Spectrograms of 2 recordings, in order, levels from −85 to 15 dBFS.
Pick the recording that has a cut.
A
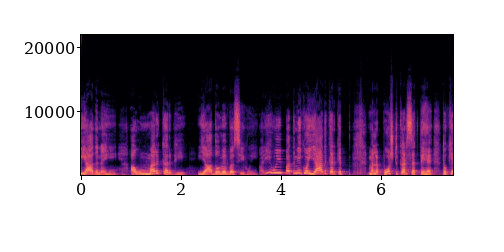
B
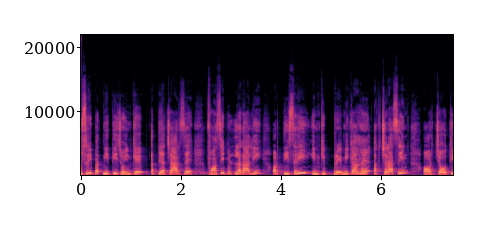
A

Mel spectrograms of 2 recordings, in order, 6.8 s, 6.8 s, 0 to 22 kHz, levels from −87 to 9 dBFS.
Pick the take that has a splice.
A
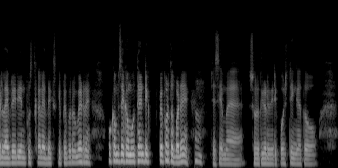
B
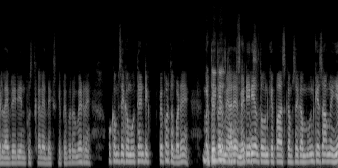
A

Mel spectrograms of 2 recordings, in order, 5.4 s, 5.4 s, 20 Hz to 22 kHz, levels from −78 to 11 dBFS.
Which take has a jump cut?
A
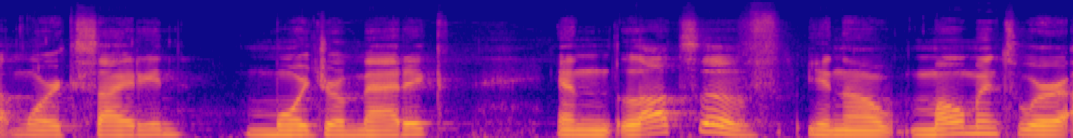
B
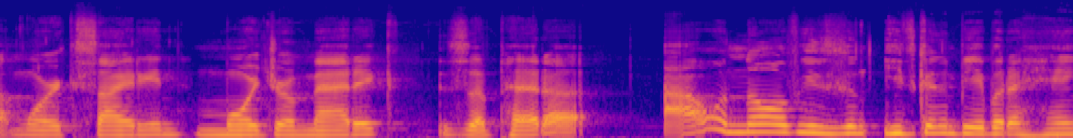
B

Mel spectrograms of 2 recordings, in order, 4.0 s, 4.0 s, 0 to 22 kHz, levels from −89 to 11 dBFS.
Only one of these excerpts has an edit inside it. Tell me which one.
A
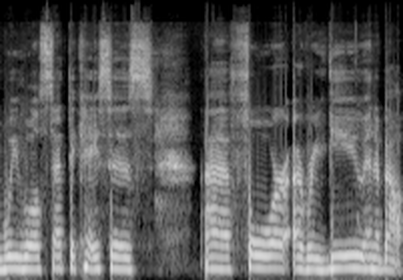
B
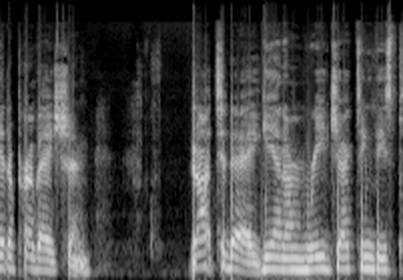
B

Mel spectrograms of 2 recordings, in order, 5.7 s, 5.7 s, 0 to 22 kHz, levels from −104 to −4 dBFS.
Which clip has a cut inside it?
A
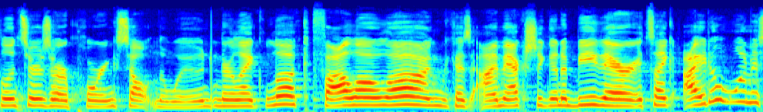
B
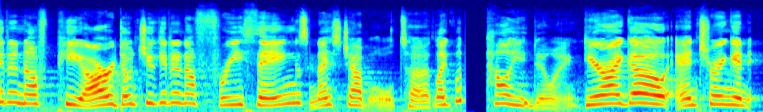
B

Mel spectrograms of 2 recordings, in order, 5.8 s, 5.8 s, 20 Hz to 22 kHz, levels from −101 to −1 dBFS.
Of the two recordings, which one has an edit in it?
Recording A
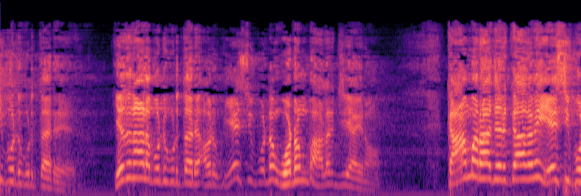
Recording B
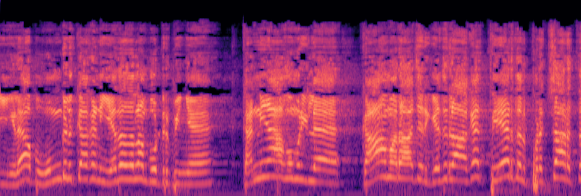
B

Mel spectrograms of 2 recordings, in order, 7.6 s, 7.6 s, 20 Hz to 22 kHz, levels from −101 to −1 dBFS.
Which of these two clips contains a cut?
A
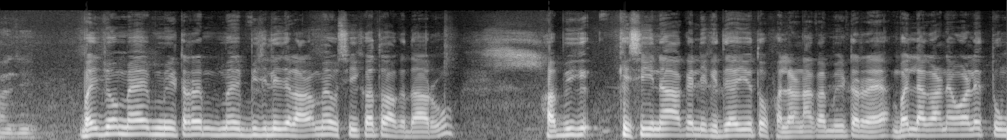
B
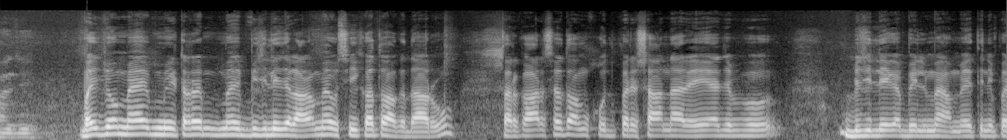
B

